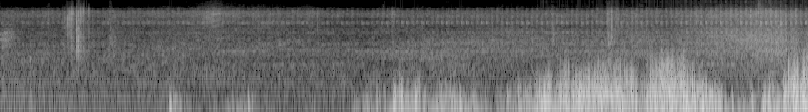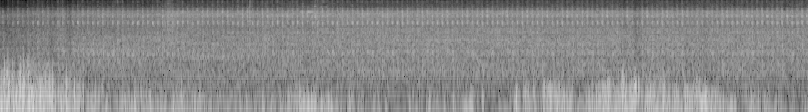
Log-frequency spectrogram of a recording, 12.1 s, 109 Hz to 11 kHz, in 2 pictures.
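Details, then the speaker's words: Renault Laguna 3 coupé 2.0 dCi diesel after replacing an engine mount, suspected cause of dashboard vibration; fires up, revs briefly, settles into steady, even idle with no knocking; dashboard vibration gone, normal idle. "voilà donc là je démarre le véhicule mais voilà je n'ai plus de j'ai plus de vibrations au niveau du tableau de bord voilà donc tout est légal pour moi"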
